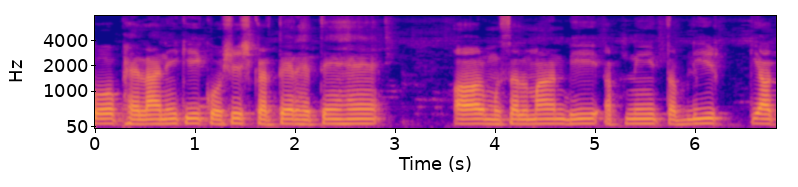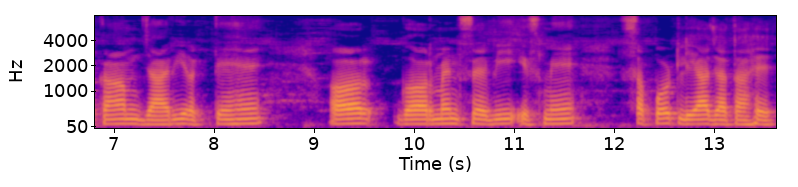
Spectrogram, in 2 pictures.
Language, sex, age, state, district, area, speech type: Urdu, male, 30-45, Telangana, Hyderabad, urban, spontaneous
